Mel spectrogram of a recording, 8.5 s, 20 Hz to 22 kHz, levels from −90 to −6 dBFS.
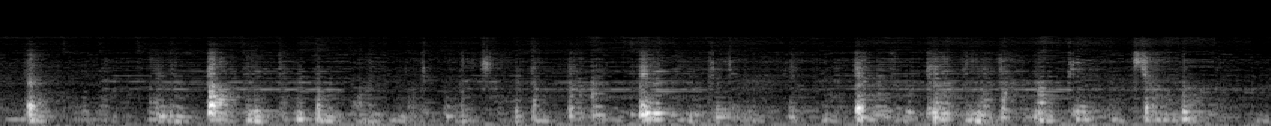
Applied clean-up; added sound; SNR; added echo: neural mask model DeepFilterNet 3.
